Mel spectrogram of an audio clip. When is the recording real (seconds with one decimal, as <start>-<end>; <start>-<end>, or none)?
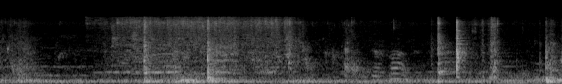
0.9-3.5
